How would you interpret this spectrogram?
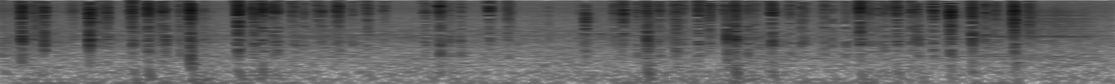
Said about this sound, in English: and if I could type, remarkably I'm actually paid to type, but it doesn't seem to do me much good.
